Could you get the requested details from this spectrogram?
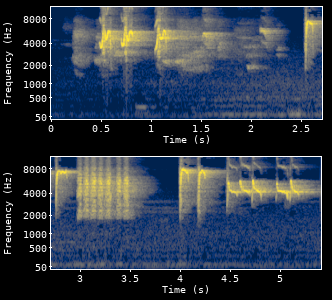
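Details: Cucak cungkok bulbul singing, meant as a master song for caged birds: sharp high whistles, a buzzy chattering passage, then a quick repeated series of clear chirps at the end.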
